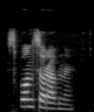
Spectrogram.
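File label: "спонсоравны", Komi, female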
